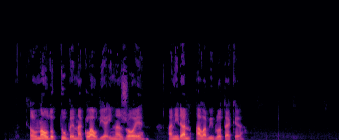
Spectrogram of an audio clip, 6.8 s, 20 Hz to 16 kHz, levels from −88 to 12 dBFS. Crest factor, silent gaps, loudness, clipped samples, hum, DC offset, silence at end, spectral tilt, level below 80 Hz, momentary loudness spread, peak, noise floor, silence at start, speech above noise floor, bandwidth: 24 dB; none; -23 LUFS; under 0.1%; none; under 0.1%; 1.95 s; -6.5 dB/octave; -58 dBFS; 12 LU; -2 dBFS; -77 dBFS; 0.6 s; 55 dB; 10.5 kHz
